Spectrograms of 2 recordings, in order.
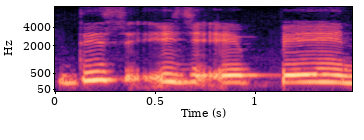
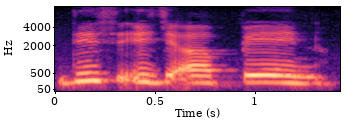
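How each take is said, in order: First: The word 'a' is said as 'ay'. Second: The word 'a' is said as 'uh'. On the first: "ए का उच्चारण ए या अ से करते हैं" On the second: "ए का उच्चारण ए या अ से करते हैं"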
